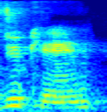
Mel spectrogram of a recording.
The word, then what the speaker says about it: Duquesne: This is called Duquesne, which looks like Duquesne, but it's pronounced Duquesne.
